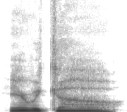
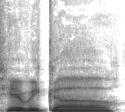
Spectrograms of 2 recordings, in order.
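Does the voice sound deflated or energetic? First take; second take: deflated; energetic. First: The voice is flat, low and gloomy. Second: The voice is lively and full of energy. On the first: Hope has run out by the end. "like starting to sound like Eeyore" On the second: Hope is still high early on. "the enthusiasm"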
